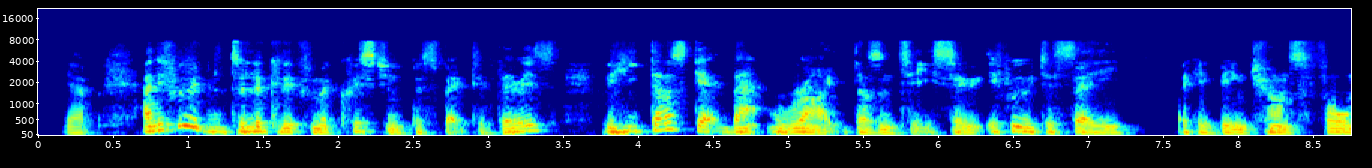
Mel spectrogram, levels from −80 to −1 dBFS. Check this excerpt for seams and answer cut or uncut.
uncut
